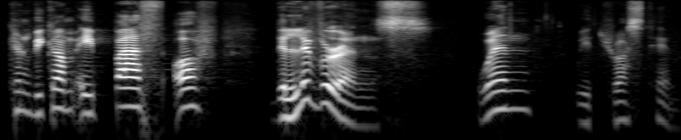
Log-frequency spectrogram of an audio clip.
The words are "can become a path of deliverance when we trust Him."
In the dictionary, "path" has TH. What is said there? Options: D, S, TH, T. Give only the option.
TH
